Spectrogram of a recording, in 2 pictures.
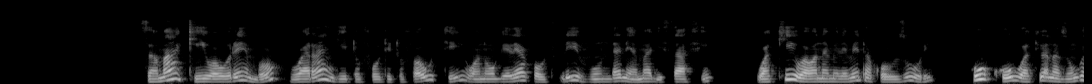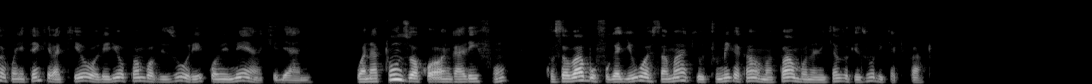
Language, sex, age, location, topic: Swahili, male, 25-35, Dar es Salaam, agriculture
